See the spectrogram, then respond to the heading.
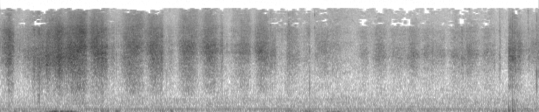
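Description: A red rubber chili pepper squishy toy with a green stem and eyes, soft and hollow, is rubbed and squeezed with the fingers, then stretched and dangled. Bright, hissy rubbing strokes repeat at an uneven pace, loudest in the first second, with a low steady hum underneath and a sharper sound near the end.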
